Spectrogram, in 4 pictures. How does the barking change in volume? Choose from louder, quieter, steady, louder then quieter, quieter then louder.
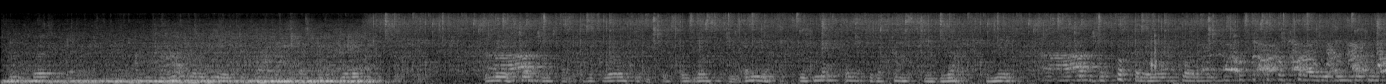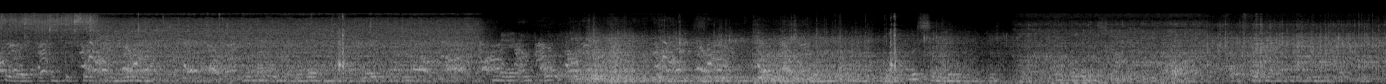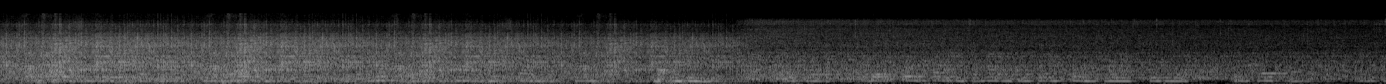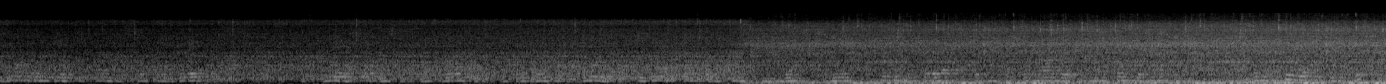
steady.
